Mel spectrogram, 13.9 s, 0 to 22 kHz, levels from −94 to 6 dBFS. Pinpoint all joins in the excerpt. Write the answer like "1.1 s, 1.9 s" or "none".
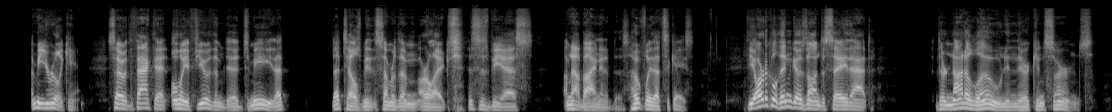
none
